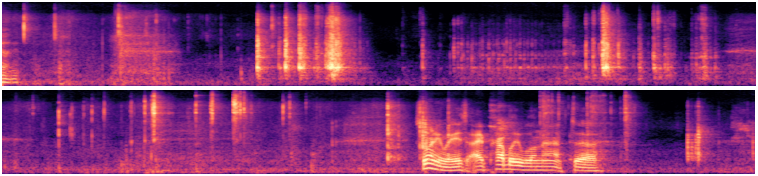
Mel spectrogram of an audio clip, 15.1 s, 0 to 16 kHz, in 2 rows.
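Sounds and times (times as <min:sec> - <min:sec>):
small hard parts clicking: 0:07.8 - 0:10.6, 0:12.9 - 0:14.8.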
